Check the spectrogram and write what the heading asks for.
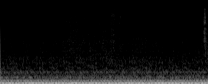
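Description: Steady low rumble of a car, heard from inside the cabin.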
